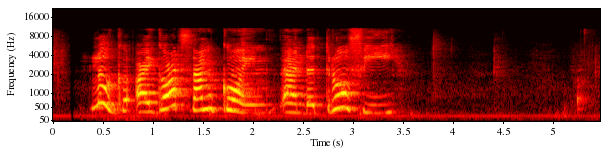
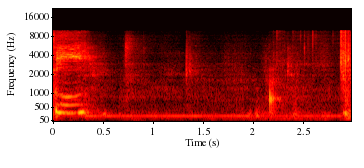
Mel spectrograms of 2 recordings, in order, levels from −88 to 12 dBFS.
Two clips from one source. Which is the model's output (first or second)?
second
